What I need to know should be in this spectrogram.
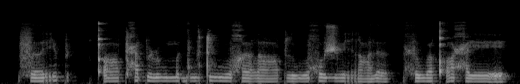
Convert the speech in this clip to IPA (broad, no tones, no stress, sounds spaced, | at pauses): f əː r ʏ p | qʼ ɑː p ħ ə p ʏ ɭ uː m ə ɡ uː t uː χ əː lˠ ɑː p l uː χ u ʒ ʏː r ɑ ð ə | ħ uː qʼ ɔ ħ eː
